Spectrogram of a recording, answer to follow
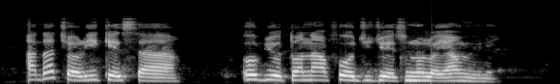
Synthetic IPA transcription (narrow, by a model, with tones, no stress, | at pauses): a˨da˦t͡ʃɔ˨ɾi˦ke˦saː˨ | o˦bi˦ʊ˨tɔ˦na˦fo˦d͡ʒi˦d͡ʒu˦e˨zu˦nʊ˦lɔ˨ja˦ŋʷ˨i˨ɾe˨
